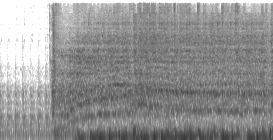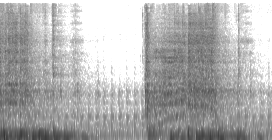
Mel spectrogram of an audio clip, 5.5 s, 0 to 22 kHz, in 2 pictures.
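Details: 1969 Renault R10 with 670cc Predator V-twin, manually choked carburetor, electric start: cranks and catches, then slow lumpy uneven idle with dips; idle too low while engine is cold.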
